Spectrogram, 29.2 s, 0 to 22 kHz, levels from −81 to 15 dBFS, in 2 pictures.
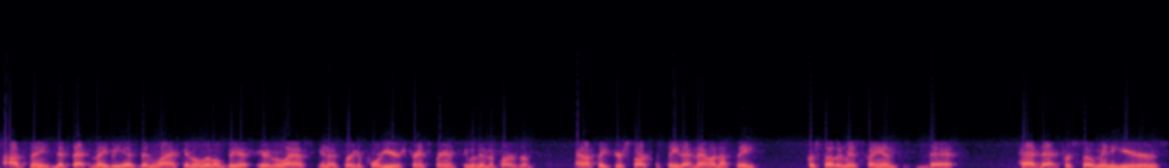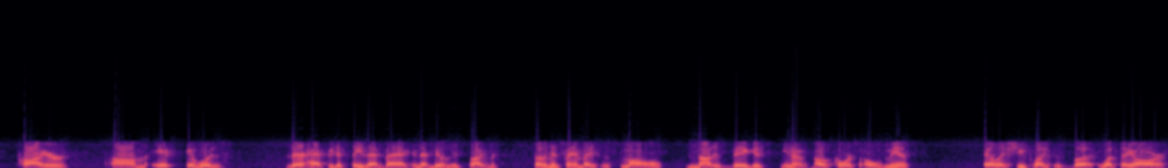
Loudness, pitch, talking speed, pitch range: -17 LUFS, 135 Hz, 175 wpm, 125-145 Hz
